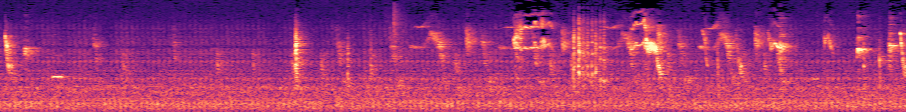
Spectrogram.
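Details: A white Java sparrow chick kept indoors, secretly recorded as it practises its song: quiet, hesitant high chirps and clicks, scattered at first and then bunching into a busier twittering burst toward the end, with faint fluttering.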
